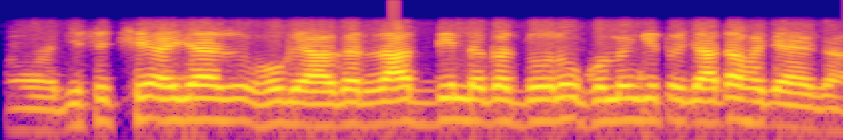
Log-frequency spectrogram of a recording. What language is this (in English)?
Hindi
